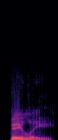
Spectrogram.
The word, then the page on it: bailey: American English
